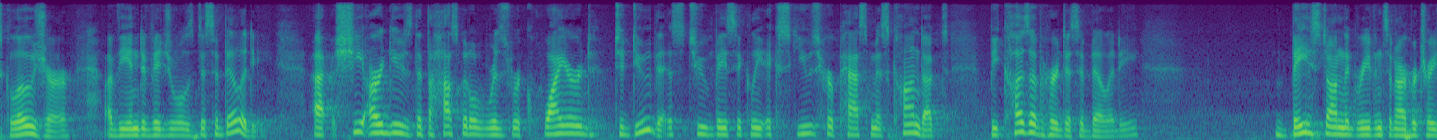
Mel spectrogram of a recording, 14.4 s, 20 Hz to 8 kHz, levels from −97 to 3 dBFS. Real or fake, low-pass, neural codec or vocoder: fake; 7.2 kHz; codec, 16 kHz, 2 kbps, FunCodec, trained on LibriTTS, 25 frames a second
